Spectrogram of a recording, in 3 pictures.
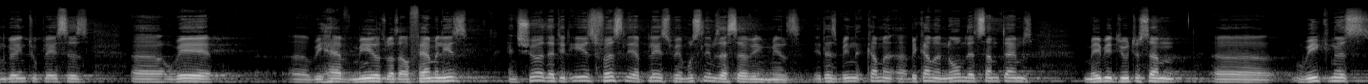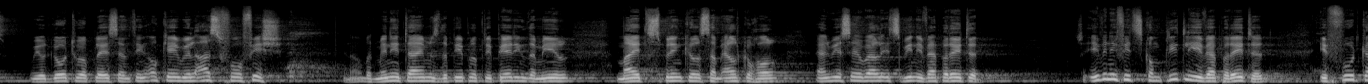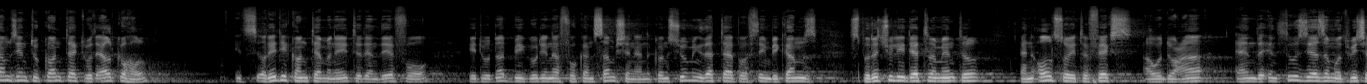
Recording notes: at the Houghton Masjid (West Street)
